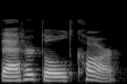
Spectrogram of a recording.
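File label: "battered old car", English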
